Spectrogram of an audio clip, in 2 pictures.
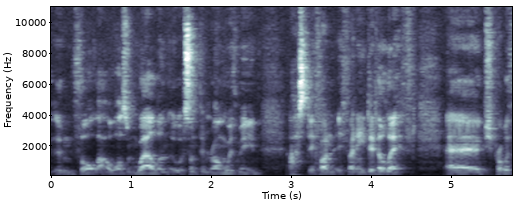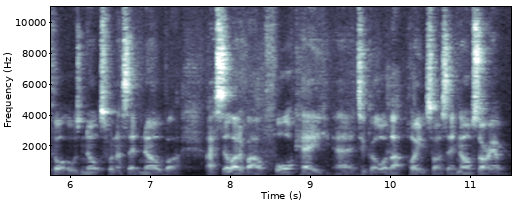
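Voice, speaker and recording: Bright and forceful on the low side, this man's Northern English voice recounts things casually to the camera for his vlog. He hails from northern England, sounds candid and somewhat hesitant, and the recording is roomy and echoing.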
